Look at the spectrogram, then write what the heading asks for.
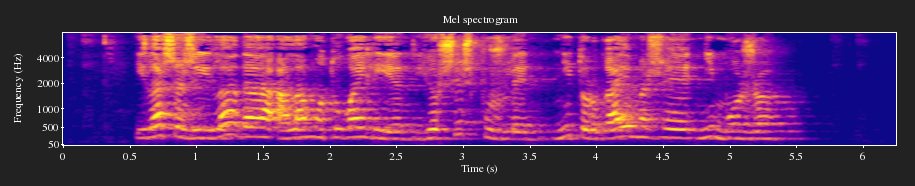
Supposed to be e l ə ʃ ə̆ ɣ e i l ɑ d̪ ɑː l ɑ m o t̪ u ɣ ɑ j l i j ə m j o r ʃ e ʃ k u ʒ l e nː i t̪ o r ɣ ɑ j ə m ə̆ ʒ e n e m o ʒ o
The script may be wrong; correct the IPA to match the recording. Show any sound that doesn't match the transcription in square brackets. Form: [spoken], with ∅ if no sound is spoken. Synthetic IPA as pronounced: [i] l [ɑ] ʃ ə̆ [ʒ] e i l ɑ d̪ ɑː l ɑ m o t̪ u ɣ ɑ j l i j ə [n] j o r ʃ e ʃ [p] u ʒ l e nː i t̪ o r ɣ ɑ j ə m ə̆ ʒ e n [i] m o ʒ o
